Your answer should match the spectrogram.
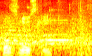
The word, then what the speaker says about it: Wisniewski: Jay Klabunde told me it pronounced Wisniewski. And to make sure I got that right this game, it's Eric Wisniewski.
